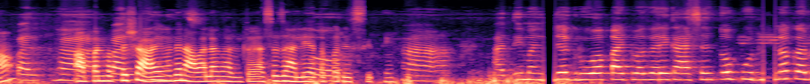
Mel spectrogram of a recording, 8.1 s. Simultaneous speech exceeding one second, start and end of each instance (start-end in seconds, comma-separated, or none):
0.8-2.0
